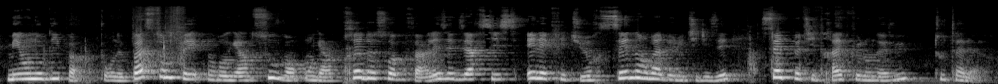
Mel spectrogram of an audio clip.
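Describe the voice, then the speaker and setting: A woman's voice: on the high side, expressive, moderate pace, few pauses, mellow. Echoey patient teacher woman, spelling sounds. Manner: clear, patient, stresses each sound and letter; speaks to children and parents in turn. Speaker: first-grade teacher. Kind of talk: recorded virtual class lesson.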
